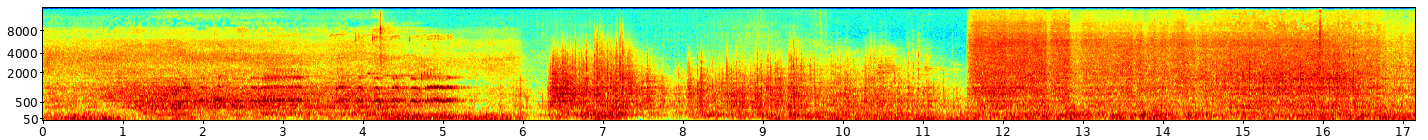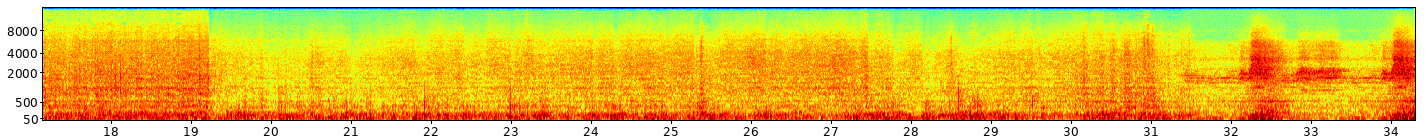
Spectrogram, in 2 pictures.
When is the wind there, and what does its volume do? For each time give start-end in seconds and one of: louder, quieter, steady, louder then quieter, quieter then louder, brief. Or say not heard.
0.0-34.2 steady.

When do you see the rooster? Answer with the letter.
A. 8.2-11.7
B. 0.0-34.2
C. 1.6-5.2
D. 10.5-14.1
C.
